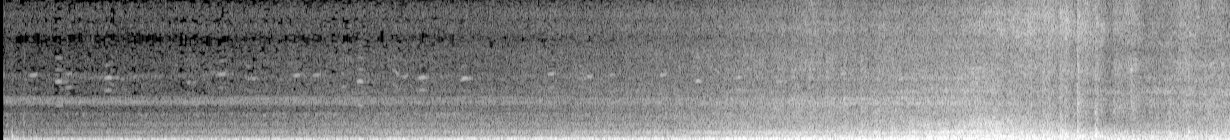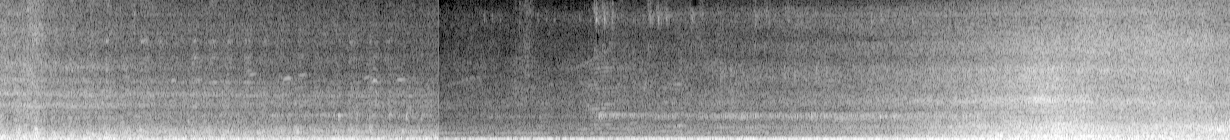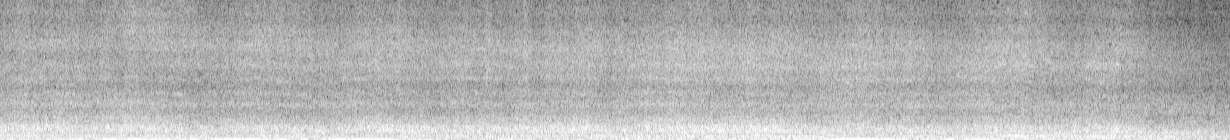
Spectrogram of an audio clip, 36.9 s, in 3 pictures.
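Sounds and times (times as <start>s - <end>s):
train passing on rails: 0.0s - 36.9s
train coaches rolling past: 0.1s - 36.9s.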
